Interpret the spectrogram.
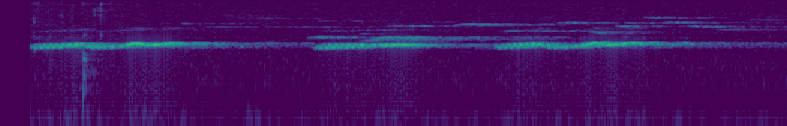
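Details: Chestnut-breasted partridge calling: long, steady whistled notes around a mid pitch, each held about a second with a faint higher overtone, separated by short gaps; a brief click near the start.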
